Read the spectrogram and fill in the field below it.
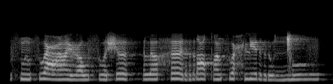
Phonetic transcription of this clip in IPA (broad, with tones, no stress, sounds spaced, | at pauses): sʷ ĩ˨˩ sʷ ə˥˩ ʕ ɑ̃˨˩ ɪ̯ ɭ ɒ˨˩ w sʷ ʌ˨˩ ʃ ə˥˩ | l ʌ˧ h ɜ˥˩ r ɒ˥˩ tˤ ĩ˧ sʷ ɜ˥˩ ħ lʲ ə˥˩ r u˨˩ ŋ͡ǀ u˧ v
